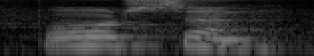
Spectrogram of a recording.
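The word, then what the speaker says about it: portion: ये मैं सब इसके आपको हिंदी में भी प्रोनाउंस कराने वाली हूं इसे और देखते हैं एग्जांपल पोर्शन पोर्शन मीस होता है भाग पोर्शन मींस होता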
